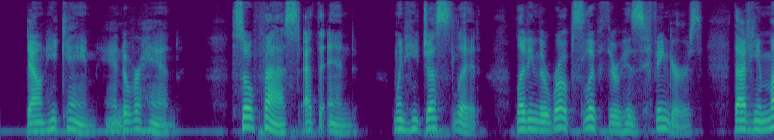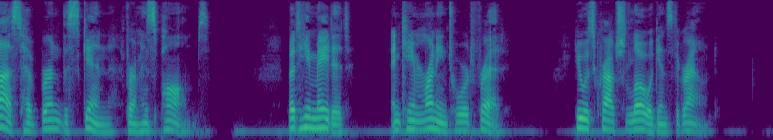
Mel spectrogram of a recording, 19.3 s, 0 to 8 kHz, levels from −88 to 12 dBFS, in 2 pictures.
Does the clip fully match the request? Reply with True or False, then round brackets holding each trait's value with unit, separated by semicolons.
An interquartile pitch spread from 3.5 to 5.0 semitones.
True (4.6 semitones)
